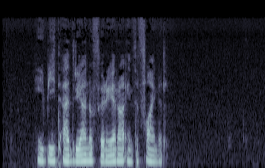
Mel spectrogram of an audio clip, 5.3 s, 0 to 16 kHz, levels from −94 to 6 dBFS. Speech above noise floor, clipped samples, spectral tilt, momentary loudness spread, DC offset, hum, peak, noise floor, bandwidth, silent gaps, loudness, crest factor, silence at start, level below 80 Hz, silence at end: 44 dB; under 0.1%; -7.5 dB/octave; 11 LU; under 0.1%; none; -6 dBFS; -66 dBFS; 11.5 kHz; none; -23 LUFS; 18 dB; 0.75 s; -42 dBFS; 2 s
